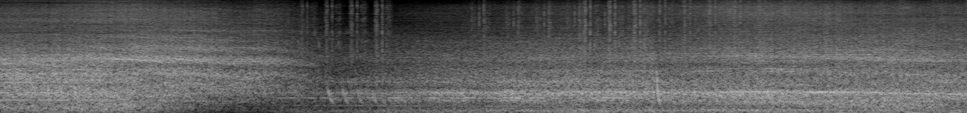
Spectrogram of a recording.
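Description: Electric freight trains passing at speed: the rush and rumble of the locomotive and wagons on the rails. About three seconds in the sound dips and gives way to a second train, an electric locomotive hauling container wagons, with a steady hum over the running noise.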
